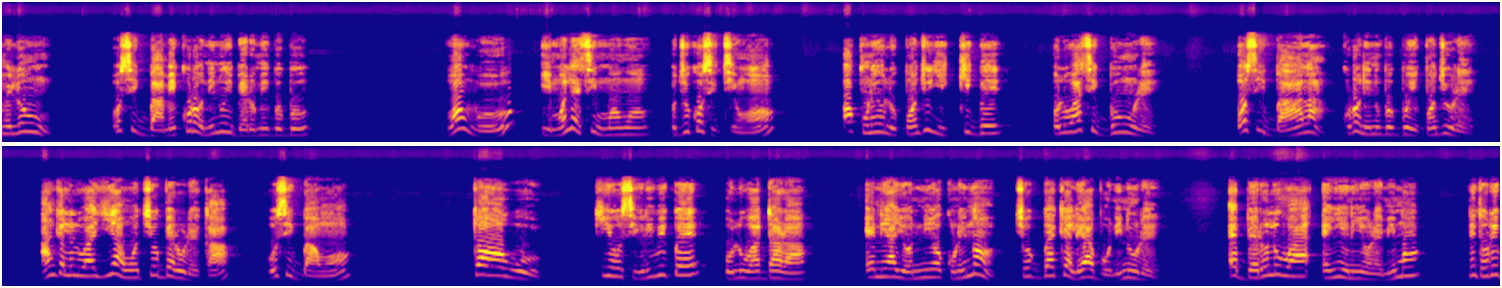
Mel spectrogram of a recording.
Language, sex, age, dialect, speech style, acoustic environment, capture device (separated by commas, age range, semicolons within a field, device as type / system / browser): Yoruba, male, 18-24, Nigeria - Ibadan, relaxed, nature, mobile / Linux / Chrome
